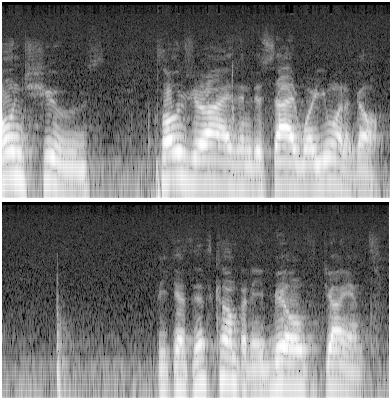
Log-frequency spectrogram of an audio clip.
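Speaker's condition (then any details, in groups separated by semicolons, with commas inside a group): Cerebral palsy; since birth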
